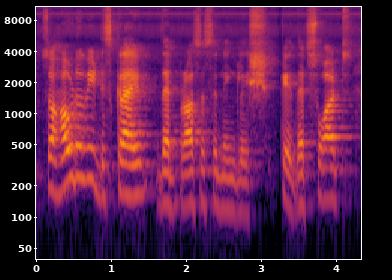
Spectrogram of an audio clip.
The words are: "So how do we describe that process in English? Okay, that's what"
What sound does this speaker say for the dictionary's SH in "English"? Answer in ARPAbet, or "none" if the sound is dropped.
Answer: SH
